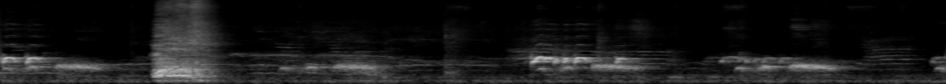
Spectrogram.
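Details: Wild-caught local zebra dove from a raja banana plant nest, singing actively: three bursts of rolling, warbled coos spaced a few seconds apart, with a sharp broadband noise burst early on.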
